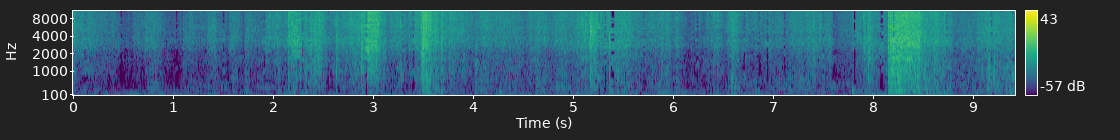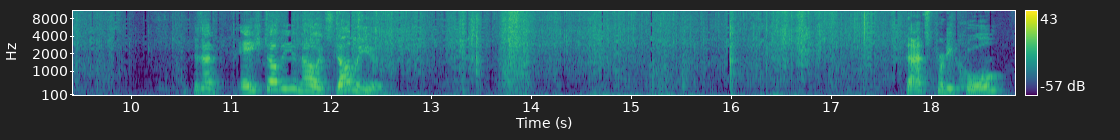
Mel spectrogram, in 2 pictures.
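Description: Bubble wrap crinkles and rustles as it is handled.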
